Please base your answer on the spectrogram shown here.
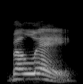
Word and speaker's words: ballet: a kind of dance that is ballet T is not pronounced so we don't at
